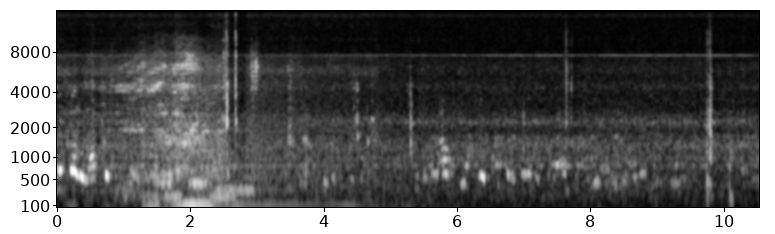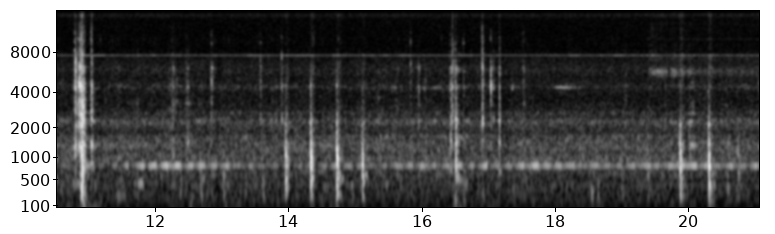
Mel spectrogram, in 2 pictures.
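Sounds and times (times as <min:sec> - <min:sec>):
faint steady whine: 0:00.0 - 0:21.0
sharp clicks and knocks: 0:13.6 - 0:17.6.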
